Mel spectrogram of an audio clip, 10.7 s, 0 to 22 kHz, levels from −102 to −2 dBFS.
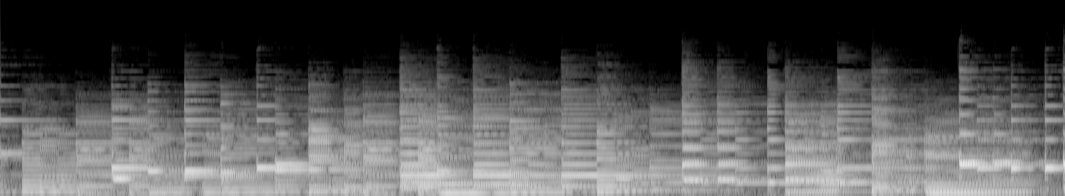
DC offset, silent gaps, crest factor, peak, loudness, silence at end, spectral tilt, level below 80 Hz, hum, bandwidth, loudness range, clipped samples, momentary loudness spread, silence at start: under 0.1%; none; 16 dB; -6 dBFS; -23 LUFS; 0 s; -10.5 dB/octave; -38 dBFS; none; 5.4 kHz; 2 LU; under 0.1%; 8 LU; 0 s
